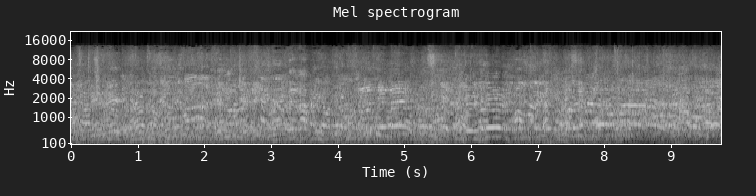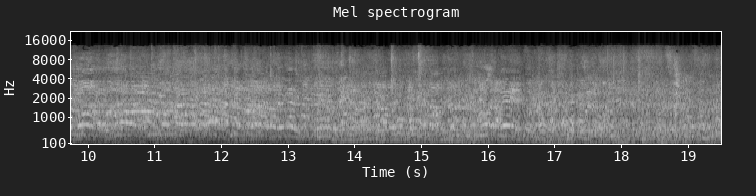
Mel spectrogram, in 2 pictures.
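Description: Boxing gloves thud as punches land.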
